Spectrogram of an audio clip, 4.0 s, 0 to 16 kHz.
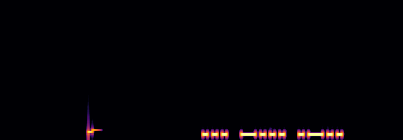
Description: Morse code, heard as a keyed tone, about 25 wpm, 700 Hz. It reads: SBL
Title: USA Call Sign Postfixes - 3 Letters 25wpm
